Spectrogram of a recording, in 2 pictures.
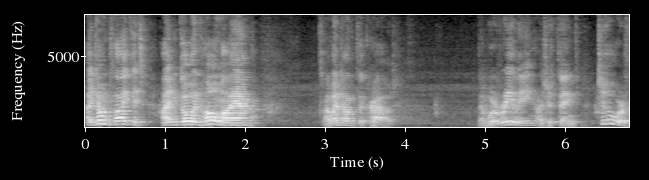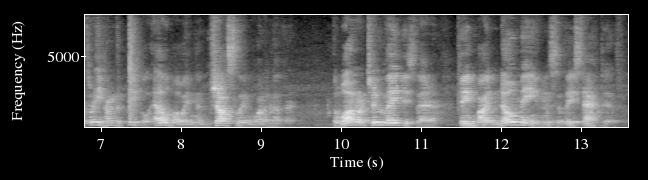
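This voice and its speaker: A man reading a classic novel aloud as dramatic narration, with measured, theatrical phrasing. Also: mid-range voice, lively intonation, a bit bright. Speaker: audiobook reader. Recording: roomy echo, distant microphone.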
